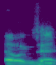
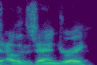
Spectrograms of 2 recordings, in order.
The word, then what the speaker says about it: Alexandre: I think it's Alexandre. If you're going to be Alexandre, okay. When he came in, I was watching Vancouver last week, and when he came in, that's how they pronounced it.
